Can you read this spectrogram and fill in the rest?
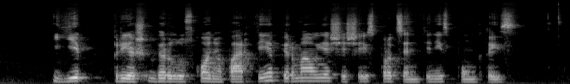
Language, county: Lithuanian, Šiauliai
